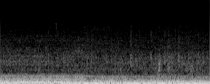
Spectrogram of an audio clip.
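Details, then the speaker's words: 2004 Ford Explorer being revived after long sitting, on new tires: heavy, steady low droning rumble while driving, like an open exhaust; owner heard dragging and suspects the exhaust system fell off, causing loud drone. "experience droning is awful"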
